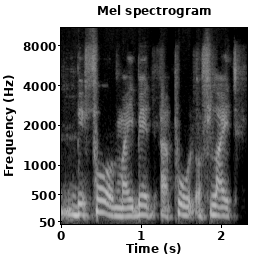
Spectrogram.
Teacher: The first syllable is unstressed. The second syllable is stressed. So the second syllable should receive the stress the accent. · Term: amic tetrometer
